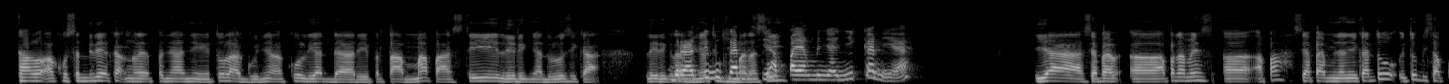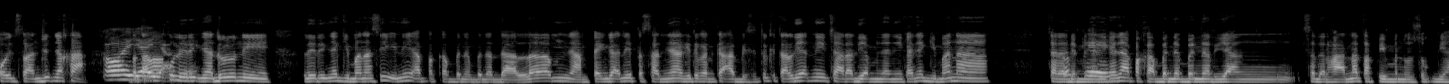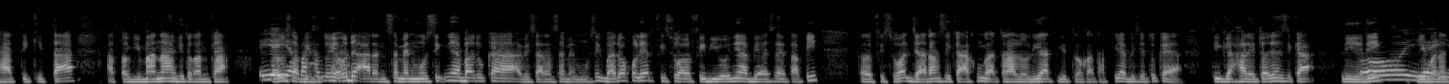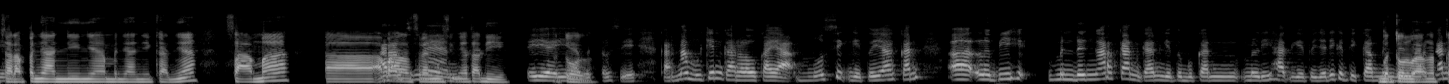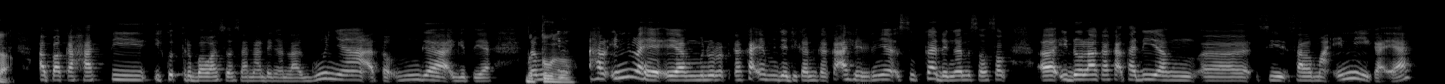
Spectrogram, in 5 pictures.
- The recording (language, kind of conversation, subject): Indonesian, podcast, Siapa musisi lokal favoritmu?
- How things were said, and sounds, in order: other background noise; tapping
